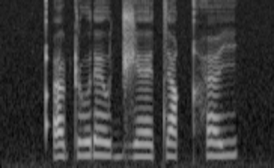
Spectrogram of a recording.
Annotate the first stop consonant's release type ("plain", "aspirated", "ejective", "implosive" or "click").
ejective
